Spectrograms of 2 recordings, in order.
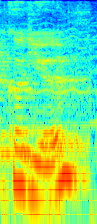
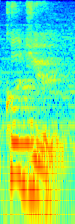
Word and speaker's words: Caudieux: Hi, my name is Caudieux. Oh, it's really easy, just, you know, as it's spelled, you know, Caudieux.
